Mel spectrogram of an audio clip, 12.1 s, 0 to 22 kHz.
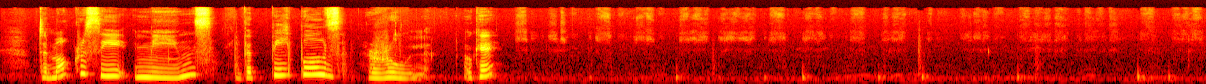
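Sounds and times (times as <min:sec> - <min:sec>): marker pen squeaking on whiteboard: 0:05.2 - 0:12.0.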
